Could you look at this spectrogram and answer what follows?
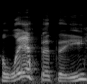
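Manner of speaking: super exaggerated, over-the-top Southern yeehaw country accent. Speaker struggling to pronounce a word tries an exaggerated yeehaw country accent. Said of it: "If I say it with a super yeehaw accent, I can say it".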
